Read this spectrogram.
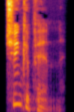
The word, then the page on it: chinquapin: British English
